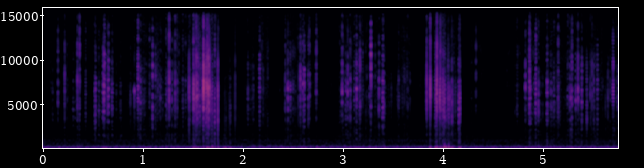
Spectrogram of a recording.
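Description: A large, rounded, solid Himalayan rock salt lamp, lit, is scratched and tapped by long nails on its rough surface. The result is a quiet, bright, gritty scratching with soft, irregular taps, swelling into two louder scraping bursts.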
